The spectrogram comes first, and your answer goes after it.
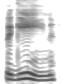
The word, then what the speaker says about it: Burgoyne: Nutting had a famous foxhound named Burgoyne. He pronounced it as Begin, which my informant used to borrow.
